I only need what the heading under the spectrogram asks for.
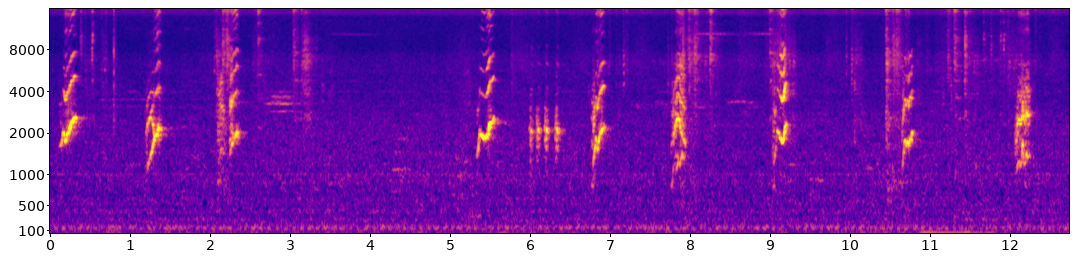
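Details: Female Javan myna used as a lure to get stuck birds singing: a series of about nine sharp, scratchy, downslurred squawks at irregular intervals of one to two seconds, with a faint low hum underneath.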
